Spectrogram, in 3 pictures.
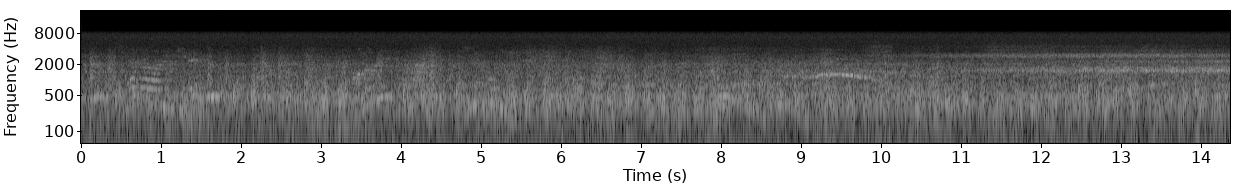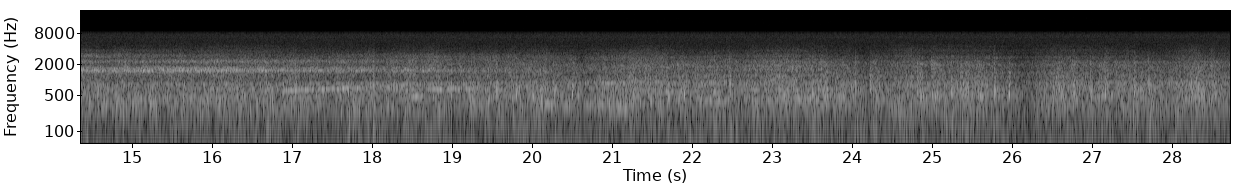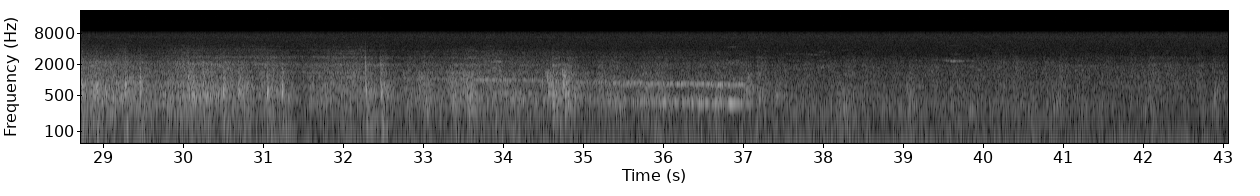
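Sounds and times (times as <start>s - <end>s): train motor whine rising: 34.9s - 37.2s.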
